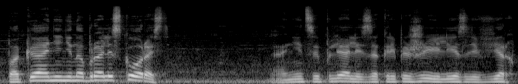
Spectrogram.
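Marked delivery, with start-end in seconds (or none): 0.1-1.7 high, loud urgent yell; shout. A narrator's reading. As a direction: scream the warning. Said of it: "кричал Полнов".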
